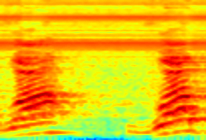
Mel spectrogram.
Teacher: वाह बोलते समय दांत और होठ दोनों टच हो रहे हैं। वाह देखो, वाह बोलते समय दांत और होठ दोनों टच होते हैं, इसलिए वाह को दंतोष्ठ व्यंजन कहा जाता है।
